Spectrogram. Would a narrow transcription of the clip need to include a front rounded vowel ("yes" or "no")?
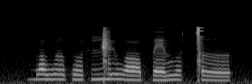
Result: yes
